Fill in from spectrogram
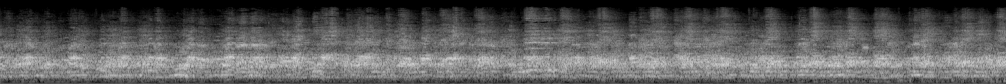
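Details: Caribbean flamingos calling while being fed; a dense, continuous chorus of nasal, honking calls from many birds overlapping throughout, with no pauses.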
